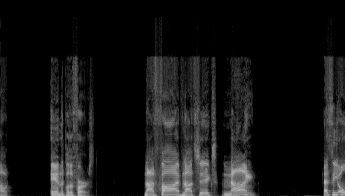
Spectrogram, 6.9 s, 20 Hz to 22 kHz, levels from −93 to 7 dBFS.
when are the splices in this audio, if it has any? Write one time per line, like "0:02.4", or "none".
0:01.3

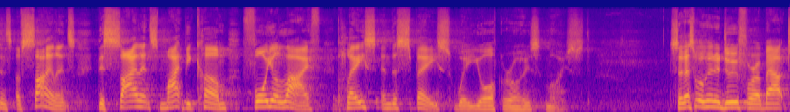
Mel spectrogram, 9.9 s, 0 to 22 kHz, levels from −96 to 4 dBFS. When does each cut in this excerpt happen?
0:02.3
0:04.2
0:06.2

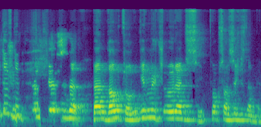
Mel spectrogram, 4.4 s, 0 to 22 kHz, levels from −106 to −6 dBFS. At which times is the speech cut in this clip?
0:01.5
0:02.7

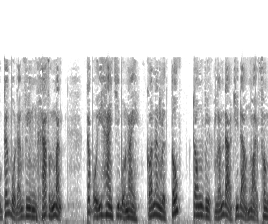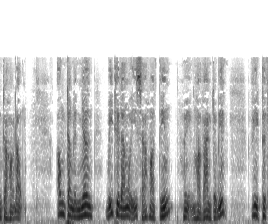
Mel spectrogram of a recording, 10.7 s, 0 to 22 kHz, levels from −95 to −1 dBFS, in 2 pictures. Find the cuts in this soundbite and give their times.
none

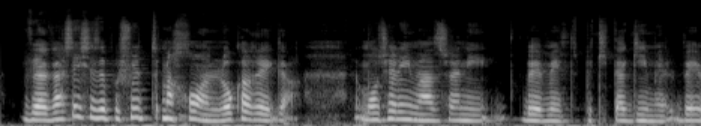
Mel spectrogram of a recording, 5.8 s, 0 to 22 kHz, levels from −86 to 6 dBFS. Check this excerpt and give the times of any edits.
0:01.3
0:03.2
0:04.2

